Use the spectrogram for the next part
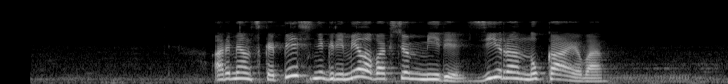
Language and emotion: Russian, positive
